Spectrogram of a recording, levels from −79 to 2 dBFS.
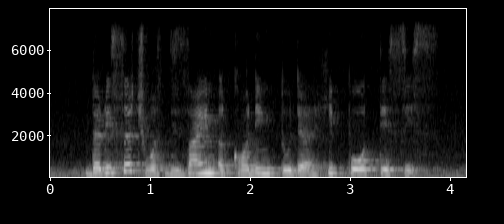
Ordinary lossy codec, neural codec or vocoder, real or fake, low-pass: none; none; real; 7.2 kHz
